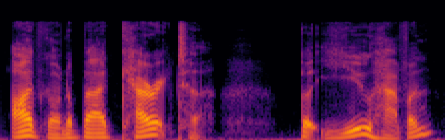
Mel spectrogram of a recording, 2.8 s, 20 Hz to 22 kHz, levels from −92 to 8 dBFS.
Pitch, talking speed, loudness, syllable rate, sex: 120 Hz, 170 wpm, -20 LUFS, 5.7 syllables/s, male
